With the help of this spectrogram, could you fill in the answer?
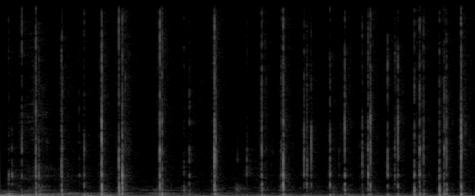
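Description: A small hollow vinyl Funko POP figure of Sailor Pluto is held sideways while its green hair is tapped with long nails and fingertips. A quick, irregular series of soft, sharp clicks and light taps sounds, each dying away almost instantly with a bright edge, over a faint steady low hum.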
